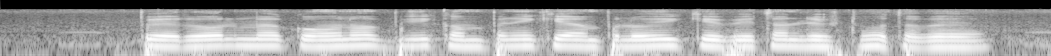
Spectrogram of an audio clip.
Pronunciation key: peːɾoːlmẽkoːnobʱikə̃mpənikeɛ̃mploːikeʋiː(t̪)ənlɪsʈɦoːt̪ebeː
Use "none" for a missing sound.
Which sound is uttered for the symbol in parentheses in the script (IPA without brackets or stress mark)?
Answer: t̪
